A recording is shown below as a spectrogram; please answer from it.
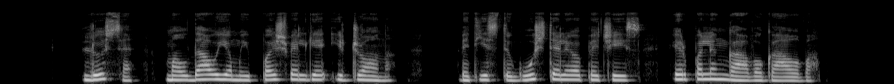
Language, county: Lithuanian, Šiauliai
